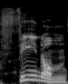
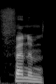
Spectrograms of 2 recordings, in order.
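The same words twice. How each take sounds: First: It is said in an American pronunciation. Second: It is said in a non-American pronunciation.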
